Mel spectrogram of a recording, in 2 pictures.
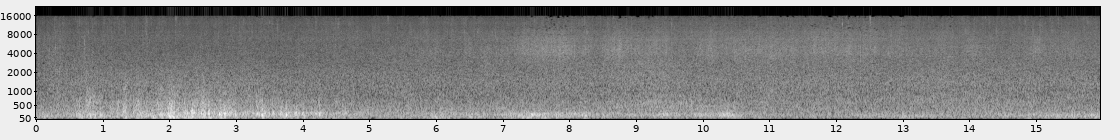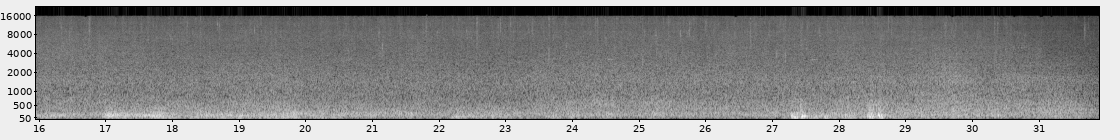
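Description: Thunderstorm sound effect: steady rain with low rolls of thunder swelling and fading several times, the strongest in the first few seconds and a couple of sharper claps near the end.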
